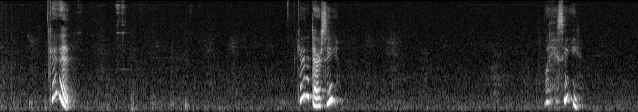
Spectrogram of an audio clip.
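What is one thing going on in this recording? A dog lets out short, rising and falling howls.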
